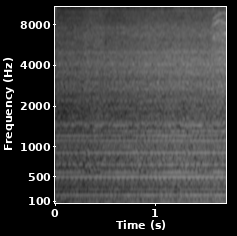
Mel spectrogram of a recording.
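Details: Serviced custom La Marzocco Linea Mini, no pre-infusion, pulling an espresso after test shots (43 g in 26 s): steady even pump hum holding one pitch under load, no surging or rattling; pump healthy.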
